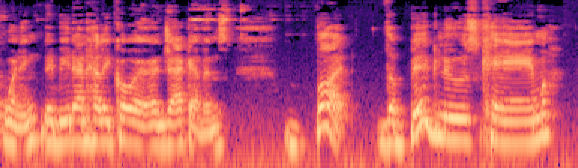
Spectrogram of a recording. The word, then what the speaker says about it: Jack Evans: And Jack Evans. You were close there. It's not Jacques.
